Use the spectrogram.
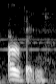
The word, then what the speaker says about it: Irvine: Um, so it's Urban with kind of like they spell it the same, but we don't put an E at the end of it when we say it.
